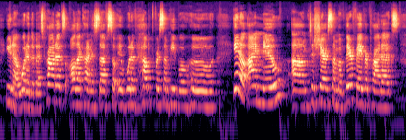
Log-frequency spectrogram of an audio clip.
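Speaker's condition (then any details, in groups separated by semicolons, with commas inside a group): No condition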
